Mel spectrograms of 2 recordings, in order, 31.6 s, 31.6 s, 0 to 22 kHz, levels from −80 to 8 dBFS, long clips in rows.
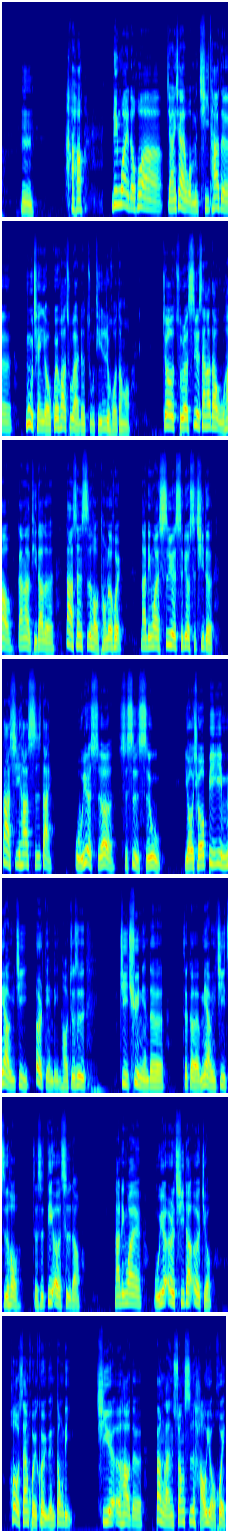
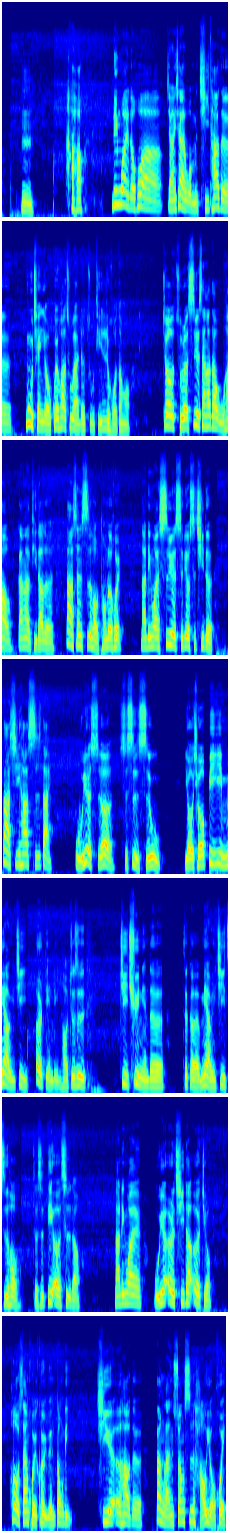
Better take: first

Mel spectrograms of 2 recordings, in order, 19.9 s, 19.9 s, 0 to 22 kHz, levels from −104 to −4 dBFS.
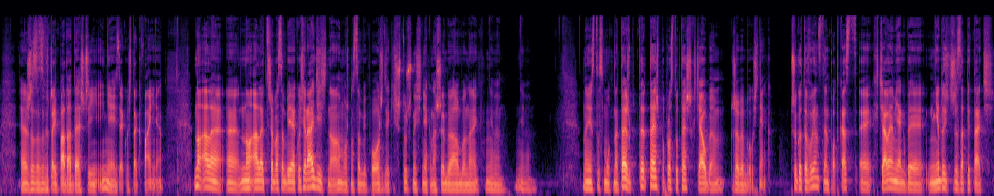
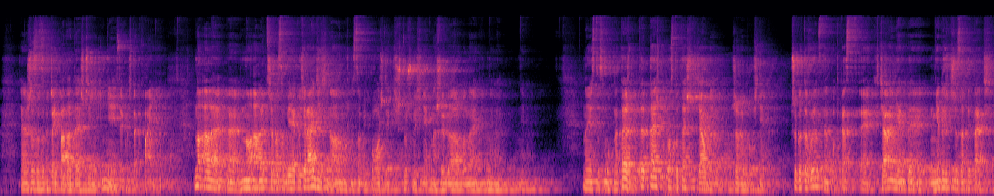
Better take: first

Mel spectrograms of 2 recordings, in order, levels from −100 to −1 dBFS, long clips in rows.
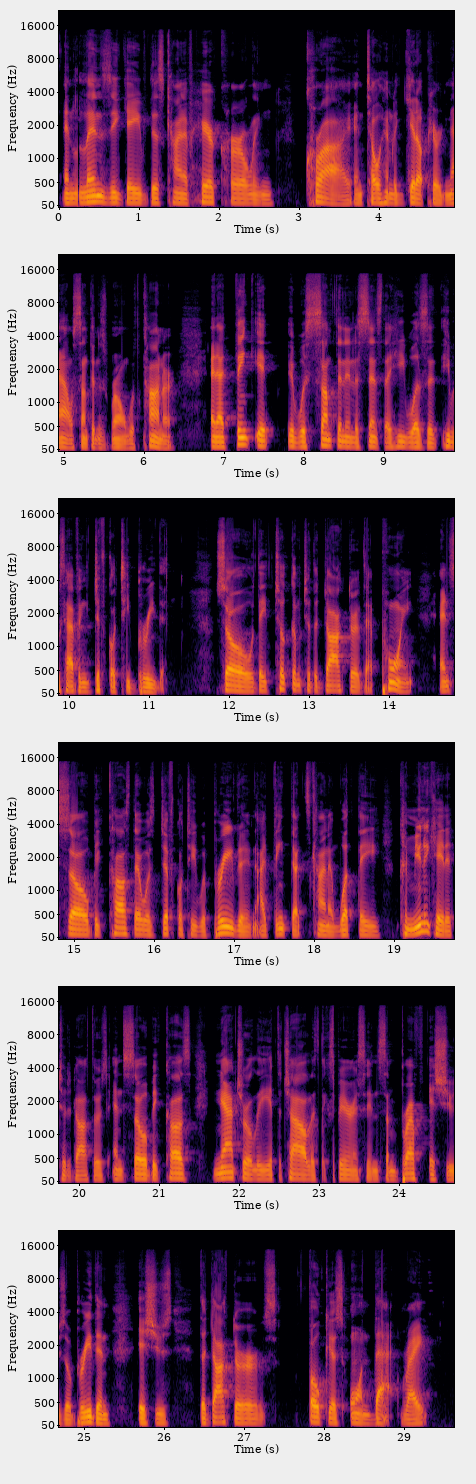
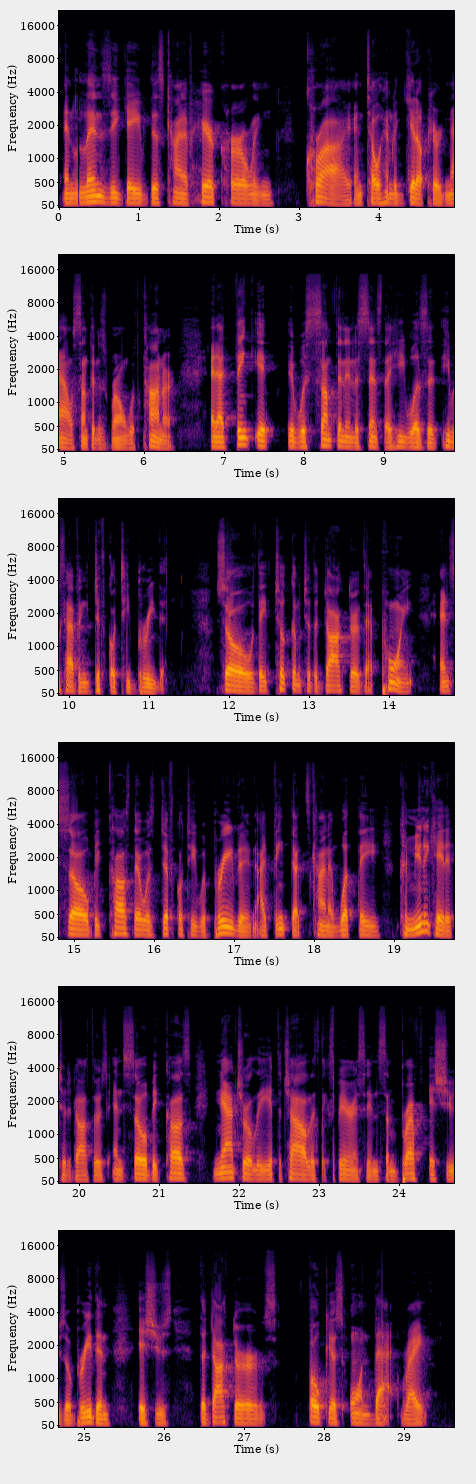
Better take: first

